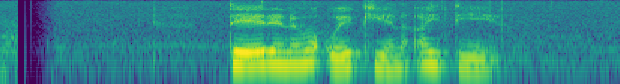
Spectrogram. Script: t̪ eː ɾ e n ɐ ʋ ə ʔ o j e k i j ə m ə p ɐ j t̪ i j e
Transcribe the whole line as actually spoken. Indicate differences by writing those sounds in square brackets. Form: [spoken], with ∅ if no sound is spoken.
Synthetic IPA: t̪ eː ɾ e n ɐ ʋ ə ʔ o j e k i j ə [n] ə [ʔ] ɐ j t̪ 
